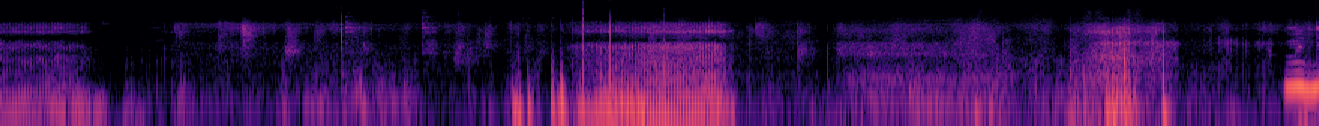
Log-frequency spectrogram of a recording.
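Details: Dog snoring: rough, breathy low snores in uneven bursts, the longest lasting about a second, with a person speaking French softly nearby and a few clicks.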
